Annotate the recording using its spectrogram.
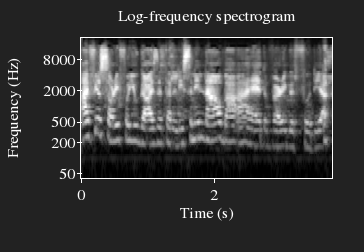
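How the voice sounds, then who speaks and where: Speaking fairly quickly in a medium pitch, a woman's voice rises and falls in an ordinary way while noticeable noise fills the background. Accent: Italian. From Venice, Italy. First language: Italian. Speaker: podcast host. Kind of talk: casual interview. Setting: in a restaurant.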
